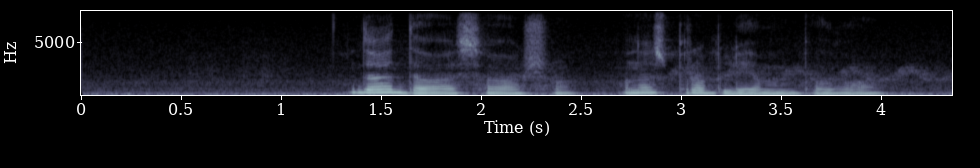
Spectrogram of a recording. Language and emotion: Russian, sad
